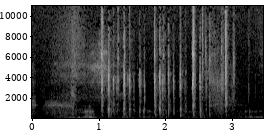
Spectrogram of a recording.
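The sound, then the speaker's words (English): Rapid, irregular clicking of computer keyboard keys as someone types in a Skype chat, a dense flurry of sharp taps with no voices present. “I heard you typing.”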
